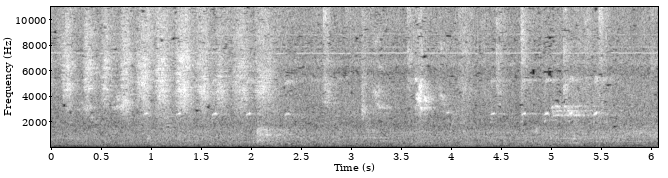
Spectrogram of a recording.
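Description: Birds chirping in many short high-pitched notes, with one small note repeated about twice a second, over a steady background hiss.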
